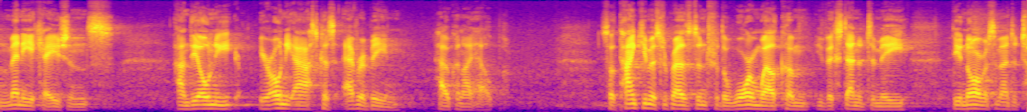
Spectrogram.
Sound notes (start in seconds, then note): none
